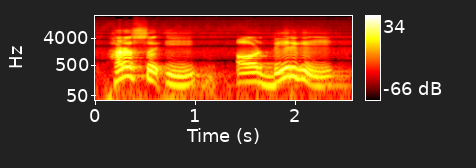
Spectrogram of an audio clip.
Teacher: स्वर ह्रस्व ई और दीर्घ ई इसका उच्चारण तालु से किया जाता है, इसलिए इसे तालव्य कहते हैं।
